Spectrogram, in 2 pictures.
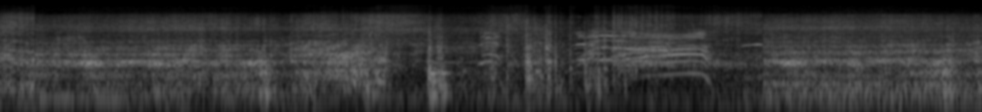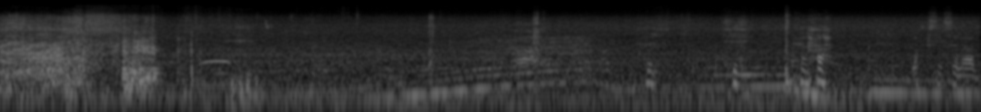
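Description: Skateboard wheels rolling over rough concrete, with voices calling out over the noise; the rolling stops about eleven seconds in, leaving a quieter background.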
